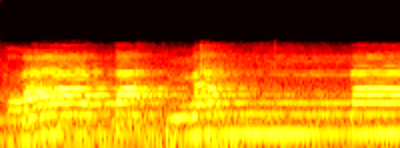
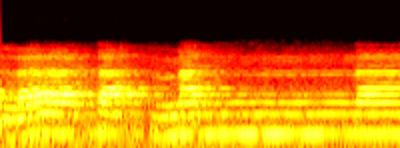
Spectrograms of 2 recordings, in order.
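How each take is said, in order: No difference in how they are said.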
